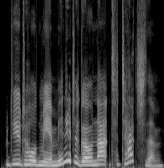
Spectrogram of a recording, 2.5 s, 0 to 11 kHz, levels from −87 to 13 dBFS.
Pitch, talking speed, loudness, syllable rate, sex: 265 Hz, 270 wpm, -18 LUFS, 6.4 syllables/s, female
